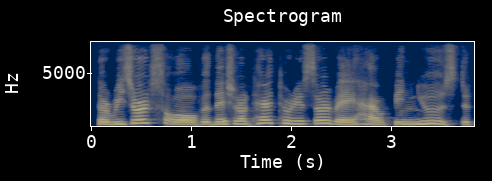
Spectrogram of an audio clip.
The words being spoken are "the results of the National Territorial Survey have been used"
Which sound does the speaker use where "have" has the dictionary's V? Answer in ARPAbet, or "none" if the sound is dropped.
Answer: V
